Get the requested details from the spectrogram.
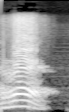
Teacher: तो र को बोलते समय र का उच्चारण करते समय जीवा में कंपन होता है। वाइब्रेशन होता है। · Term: प्रकंपित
